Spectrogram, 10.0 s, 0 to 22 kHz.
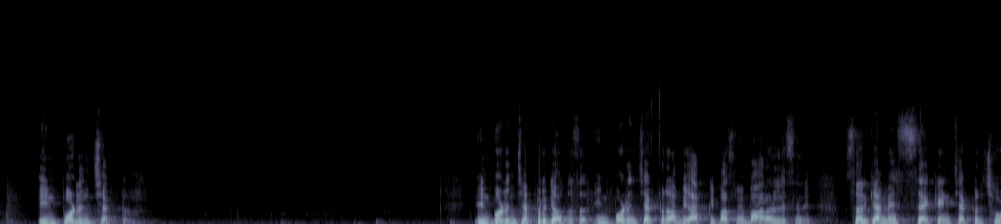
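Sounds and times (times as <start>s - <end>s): marker pen writing on whiteboard: 0.0s - 8.0s
man talking: 0.4s - 1.6s, 4.7s - 10.0s.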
